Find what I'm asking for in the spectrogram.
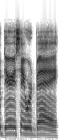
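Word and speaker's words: Darius Heyward-Bey: Although Darius Hayward Bay didn't kill anyone. – That's right. Yeah, there's the right way to say it.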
